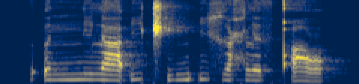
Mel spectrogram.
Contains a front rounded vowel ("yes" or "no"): no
